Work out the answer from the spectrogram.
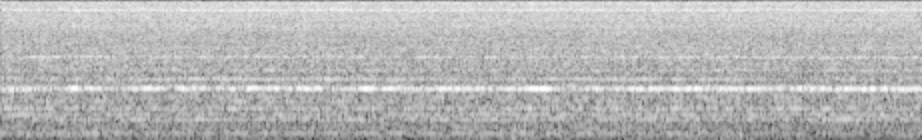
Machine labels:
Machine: fan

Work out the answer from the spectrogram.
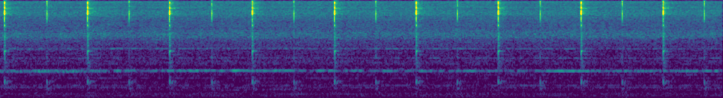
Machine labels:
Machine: valve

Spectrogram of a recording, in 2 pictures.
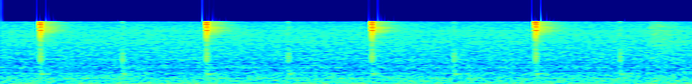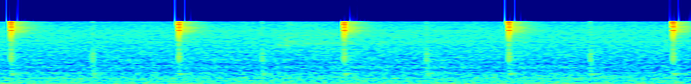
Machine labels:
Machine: valve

